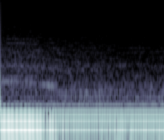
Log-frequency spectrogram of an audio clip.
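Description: Low steady background hum, louder for about the first half second, with a faint tone that rises and then falls.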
